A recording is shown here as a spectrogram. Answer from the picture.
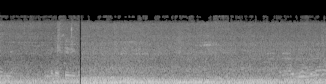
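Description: Steady low rumble of outdoor background noise, with faint voices in the background. The sound cuts out for a moment about one and a half seconds in.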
